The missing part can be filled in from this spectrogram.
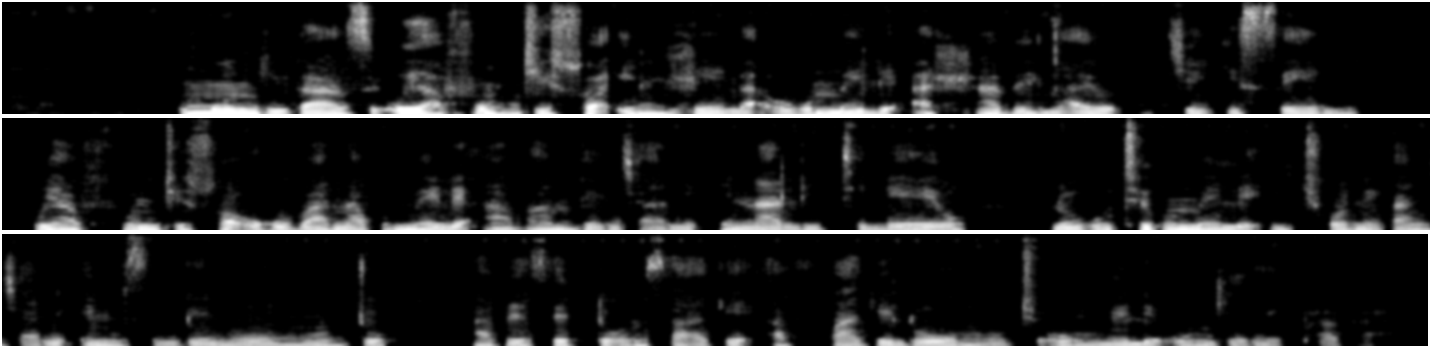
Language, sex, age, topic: North Ndebele, male, 50+, health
